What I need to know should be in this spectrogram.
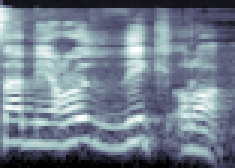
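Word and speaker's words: سَمِعُوا الذِّكْرَ: সামিউ একটা শব্দ রয়েছে, তারপরে ওয়াও রয়েছে, এখানে এক আলিফ টান হওয়ার কথা, কিন্তু যেহেতু প্রথম হরফে সাকিন, দ্বিতীয় হরফে তাসদিদ একটা নিয়ম রয়েছে, তাহলে সাকিন হরফকে বাদ দিয়ে তাসদিদ রয়েছে সেটাকে উচ্চারণ করতে হয়। তো সামিউয যিকরা আইন গিয়ে জালকে ধরে নিবে, আইনকে জালকে উচ্চারণ করে নেবে, যার কারণে সামিউ আর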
